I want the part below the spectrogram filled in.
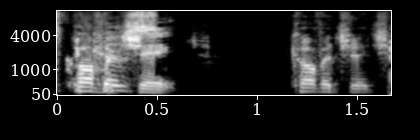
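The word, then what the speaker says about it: Kovačić: He named Jorginho and Kovacevic, I can never say his name. – Us are going to help you. – No, exactly. It's Kovacic.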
